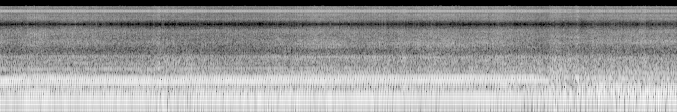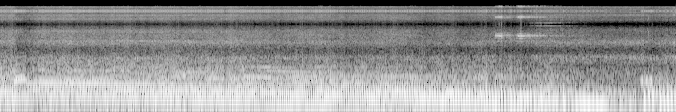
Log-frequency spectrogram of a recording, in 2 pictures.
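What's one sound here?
A motorcycle engine hums steadily up close, its pitch rising and falling with the throttle.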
